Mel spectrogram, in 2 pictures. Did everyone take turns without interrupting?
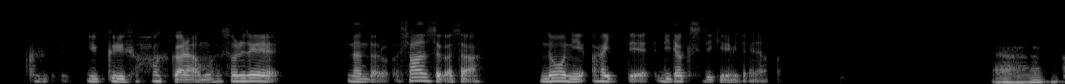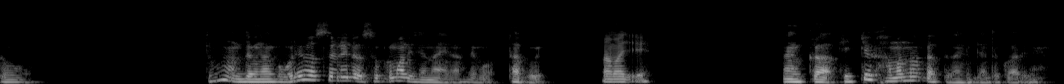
Yes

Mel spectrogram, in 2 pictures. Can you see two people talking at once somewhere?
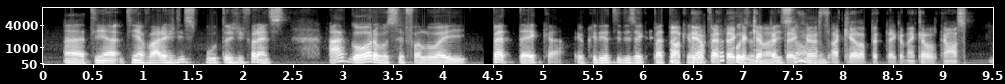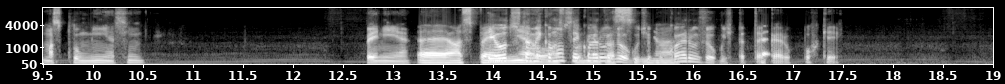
Yes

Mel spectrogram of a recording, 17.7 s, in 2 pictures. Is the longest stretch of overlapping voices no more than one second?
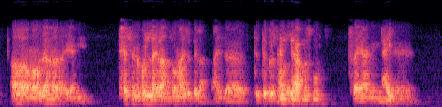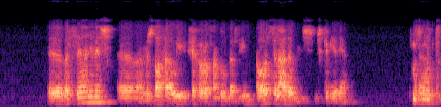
Yes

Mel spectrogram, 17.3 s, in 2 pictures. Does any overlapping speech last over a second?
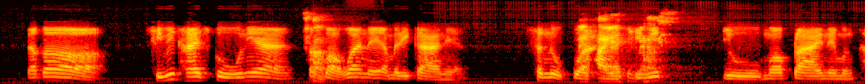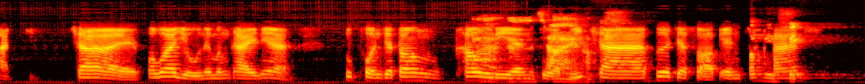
Yes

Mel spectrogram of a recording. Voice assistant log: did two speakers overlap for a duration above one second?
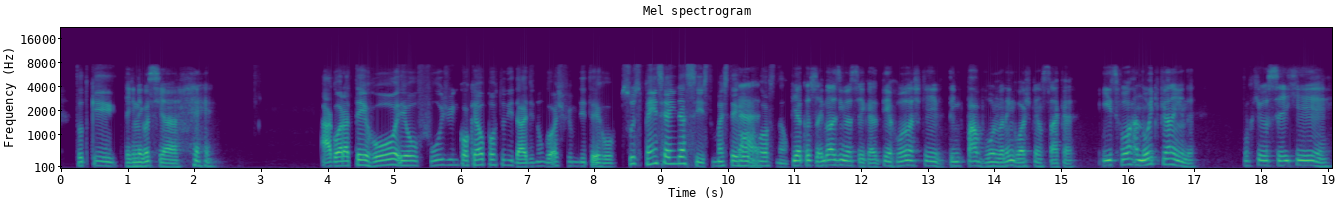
No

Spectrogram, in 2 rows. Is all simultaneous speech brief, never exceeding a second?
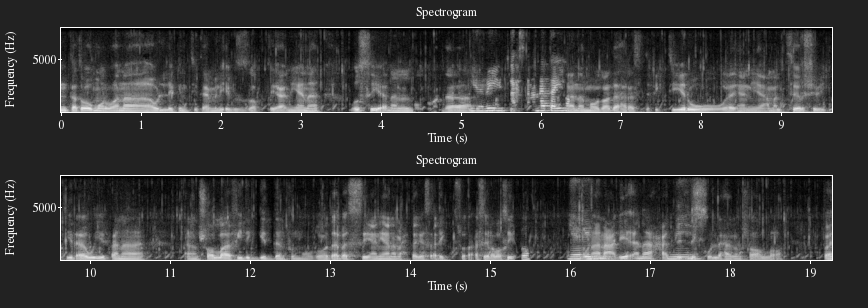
Yes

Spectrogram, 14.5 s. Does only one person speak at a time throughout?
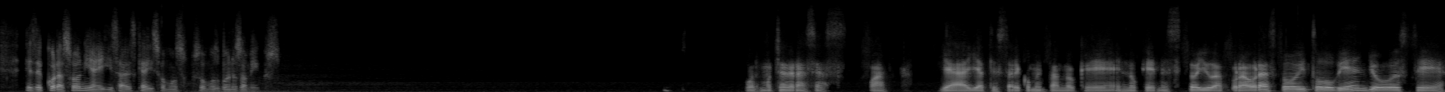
Yes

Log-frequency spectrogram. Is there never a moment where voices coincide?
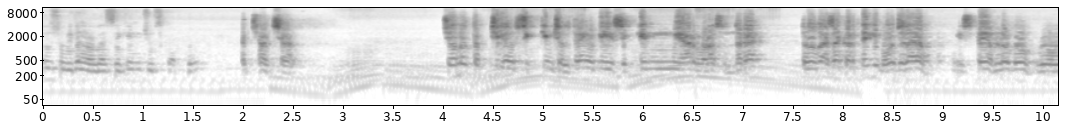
Yes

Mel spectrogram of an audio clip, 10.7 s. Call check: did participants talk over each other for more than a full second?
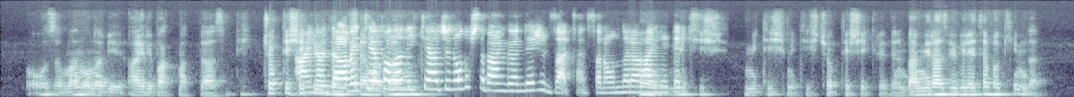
Yes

